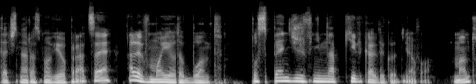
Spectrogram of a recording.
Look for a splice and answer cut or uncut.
cut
